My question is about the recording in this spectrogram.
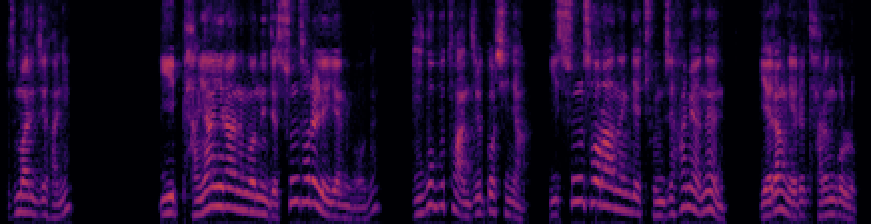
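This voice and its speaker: Lively male math teacher, step by step. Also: on the high side, fast. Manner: explains step by step and checks understanding with repeated questions; mixes polite speech with casual speech to students. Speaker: middle school math teacher. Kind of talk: classroom math lesson.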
